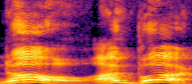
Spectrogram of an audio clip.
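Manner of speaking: high-pitched, slow, incredulous tone.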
